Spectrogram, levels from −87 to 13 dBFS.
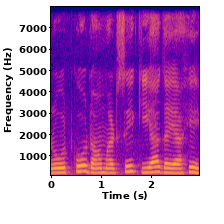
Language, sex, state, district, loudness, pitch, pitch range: Hindi, female, Madhya Pradesh, Bhopal, -12 LUFS, 220 Hz, 210-245 Hz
